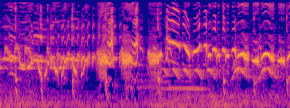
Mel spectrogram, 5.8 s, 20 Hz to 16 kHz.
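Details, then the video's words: Chinese hwamei from Hà Giang, Vietnam, singing loudly: varied slurred whistles and rough notes, then a fast run of clear rising and falling whistled phrases. "Mi đẹp Hà Giang. #713 bộ đẹp hót hay cực víp tiếng hót thiên nhiên, luyện cho chim hót hay."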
